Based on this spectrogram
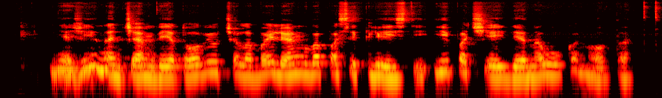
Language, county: Lithuanian, Vilnius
